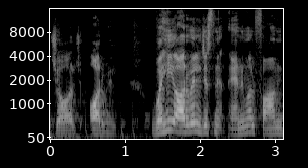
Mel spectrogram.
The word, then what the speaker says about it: George Orwell: Title था in search of अ जॉर्ज आरविल। जॉर्ज आरविल Motihari के एक बुजुर्ग का उच्चारण था जिसे इयान जैक ने छाप दिया था। असल में उस लेखक का नाम है जॉर्ज ऑरवेल।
